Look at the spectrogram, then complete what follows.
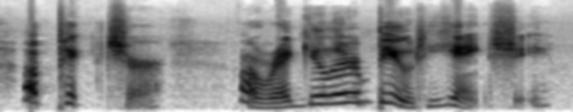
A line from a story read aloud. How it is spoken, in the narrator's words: the ruffian chuckled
